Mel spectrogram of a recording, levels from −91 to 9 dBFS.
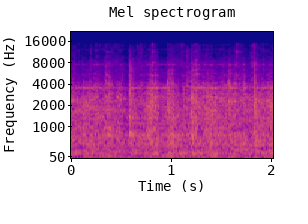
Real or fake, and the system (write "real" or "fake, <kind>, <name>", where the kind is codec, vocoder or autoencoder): real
